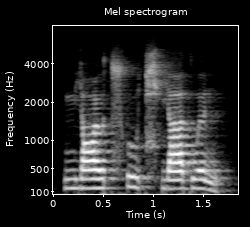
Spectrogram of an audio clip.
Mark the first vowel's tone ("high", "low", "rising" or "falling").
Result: high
